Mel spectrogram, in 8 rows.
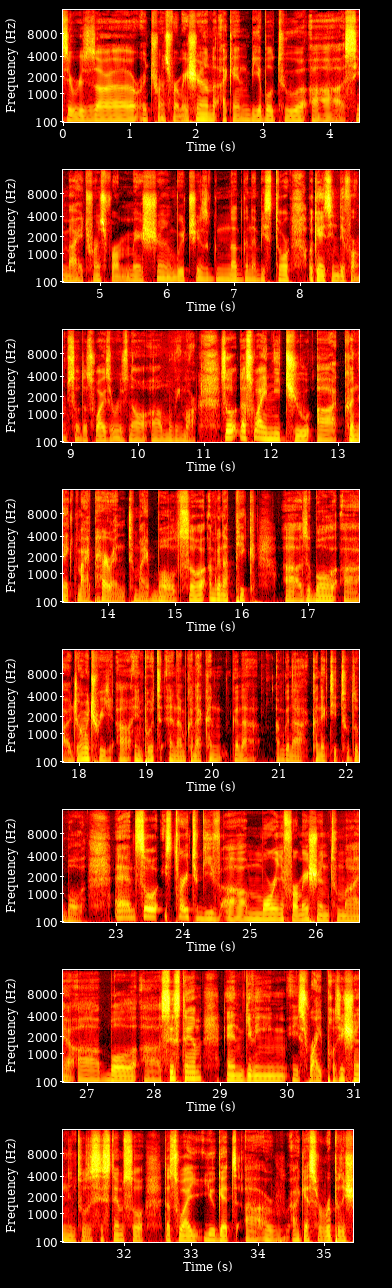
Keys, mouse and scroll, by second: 0.3-6.9 drag, 6.9-8.8 drag, 8.8 click, 9.5 click, 12.0-15.5 drag, 15.5-17.6 drag, 17.6-24.8 shift+drag, 26.0-28.7 shift+drag, 29.6-32.8 drag.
